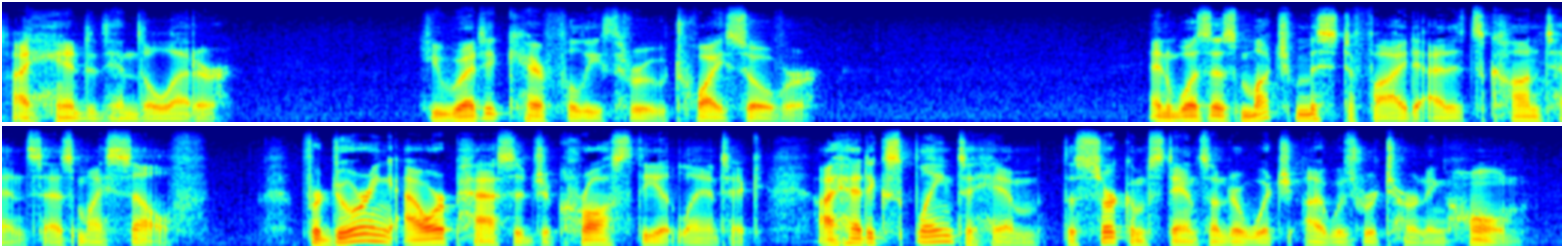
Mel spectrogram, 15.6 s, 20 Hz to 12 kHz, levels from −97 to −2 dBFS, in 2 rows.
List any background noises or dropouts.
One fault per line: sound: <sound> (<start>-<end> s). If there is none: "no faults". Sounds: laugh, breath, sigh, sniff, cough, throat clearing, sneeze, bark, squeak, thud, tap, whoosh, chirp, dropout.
no faults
